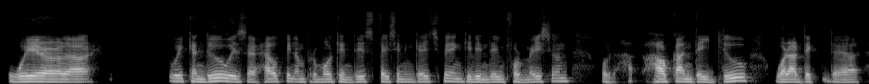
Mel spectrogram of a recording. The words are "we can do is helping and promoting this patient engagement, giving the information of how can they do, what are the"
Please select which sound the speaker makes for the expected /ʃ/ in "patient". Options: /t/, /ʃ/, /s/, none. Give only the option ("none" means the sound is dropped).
/s/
